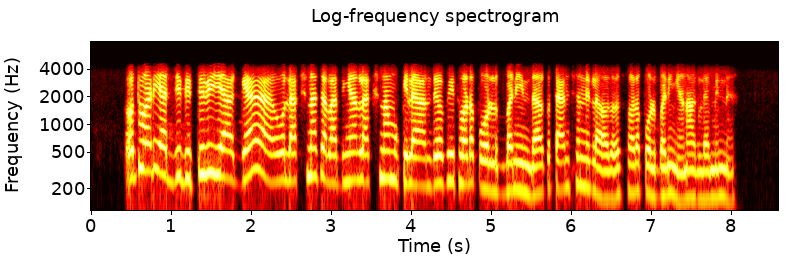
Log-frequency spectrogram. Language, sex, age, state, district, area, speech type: Dogri, female, 30-45, Jammu and Kashmir, Samba, rural, conversation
